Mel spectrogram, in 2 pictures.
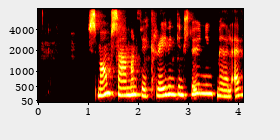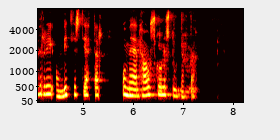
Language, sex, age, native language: Icelandic, female, 20-29, Icelandic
